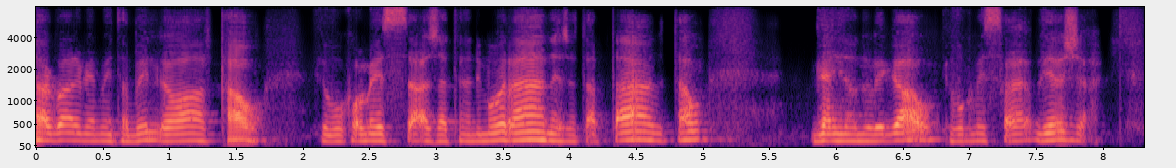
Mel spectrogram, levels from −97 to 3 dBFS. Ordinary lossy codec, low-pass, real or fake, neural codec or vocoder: none; none; fake; codec, 16 kHz, 1 kbps, X-Codec, HuBERT features, trained on general audio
